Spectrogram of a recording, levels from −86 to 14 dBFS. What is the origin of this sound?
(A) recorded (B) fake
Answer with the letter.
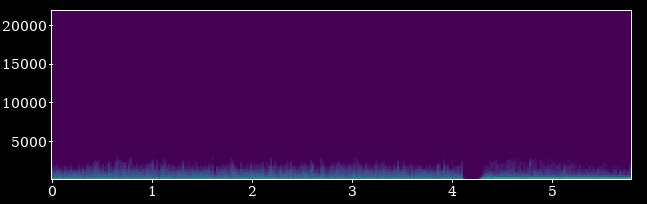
B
